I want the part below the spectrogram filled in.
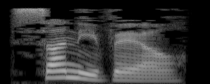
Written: sunnyvale

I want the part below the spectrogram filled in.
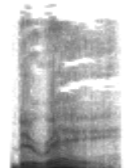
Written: bewray

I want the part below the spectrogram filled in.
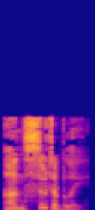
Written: unsuitably

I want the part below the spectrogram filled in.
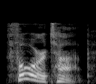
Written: foretop

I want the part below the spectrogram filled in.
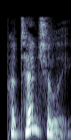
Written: potentially

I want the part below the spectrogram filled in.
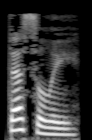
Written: thessaly

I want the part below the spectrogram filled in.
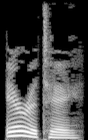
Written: arete

